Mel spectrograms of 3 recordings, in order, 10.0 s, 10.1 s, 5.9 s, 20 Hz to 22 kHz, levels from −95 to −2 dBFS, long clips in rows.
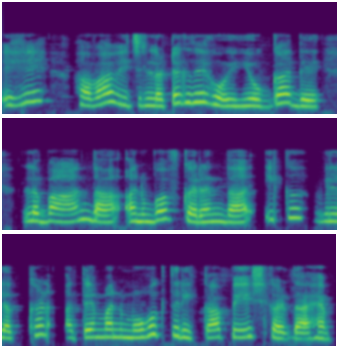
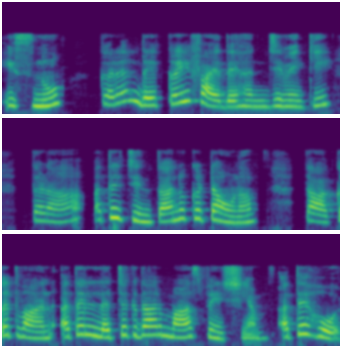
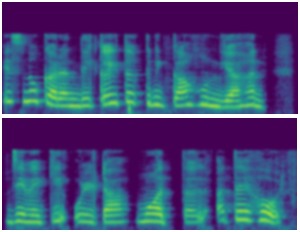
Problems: constant background noise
